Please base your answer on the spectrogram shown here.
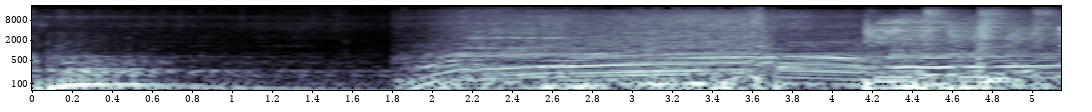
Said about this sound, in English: driving the 2019 Camaro 1LE Turbo.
